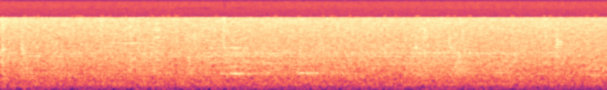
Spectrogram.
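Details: Soft, steady hiss like falling rain fills the recording, with no animal calls heard.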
